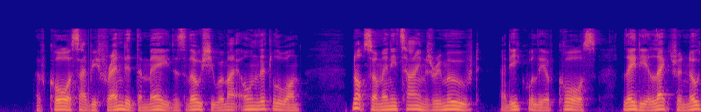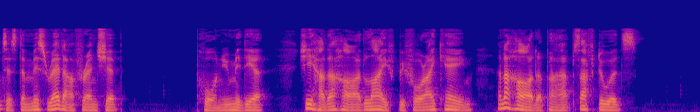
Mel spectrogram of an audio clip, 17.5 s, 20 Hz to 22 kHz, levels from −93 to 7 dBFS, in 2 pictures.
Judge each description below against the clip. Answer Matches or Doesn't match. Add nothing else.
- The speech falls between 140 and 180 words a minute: Matches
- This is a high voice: Doesn't match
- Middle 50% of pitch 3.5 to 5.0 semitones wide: Matches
